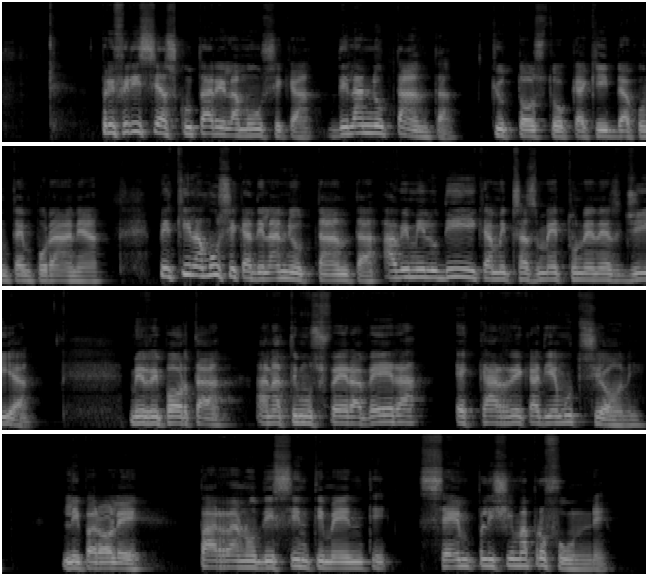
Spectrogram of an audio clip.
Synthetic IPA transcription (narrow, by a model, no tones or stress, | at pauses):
pɾifiɾisːiaskut̪aːɾɪlamuːsika̰d̪ilanːiut̪ːant̪a̰ | kjut̪ːɔst̪ukak̟iɖːakunt̪ɛmpuɾaːnɛapɪɾk̟ilamuːsikad̪ilanːiut̪ːant̪aʔavimilud̪iːkamːiʈ̪ɾazmɛt̪ːunɛnɛɾd͡ʒiːa̰ | mirːipɔrt̪aː | nat̪ːimusfɛːɾavɛːɾa | ɛkːarːikad̪iɛmut̪sːjɔːni | lɪpaɾɔːlɪ | parːanʊd̪ɪsɛnt̪imɛnt̪i | sɛmplit͡ʃimapːɾɔfunːɪ̰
